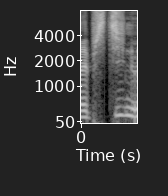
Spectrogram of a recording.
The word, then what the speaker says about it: Epstein: C'est pour ça que les gens disent Epstein dans la majorité des cas. C'est qu'on est habitué à prononcer ça comme ça, avec un suffixe à l'allemande.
